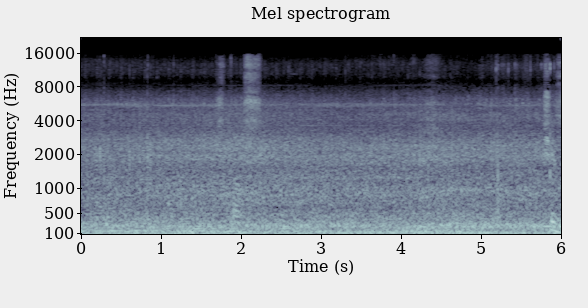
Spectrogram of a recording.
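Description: Steady low rumble of nearby road traffic.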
